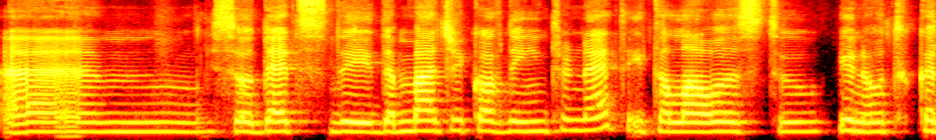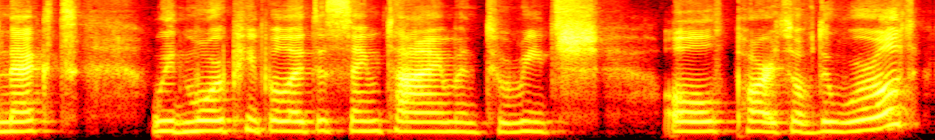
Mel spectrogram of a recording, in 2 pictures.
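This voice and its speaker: A woman's voice: on the high side, little pitch movement, normal speed. A Portuguese woman in her forties, speaking English with a Portuguese accent, teaching an online lesson in a chatty, bubbly way with frequent laughter. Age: 40s. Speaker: language teacher.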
